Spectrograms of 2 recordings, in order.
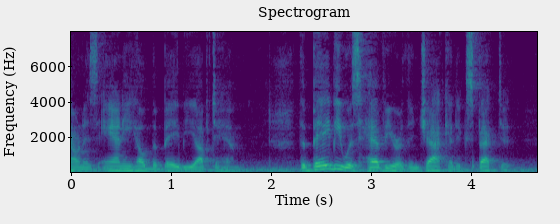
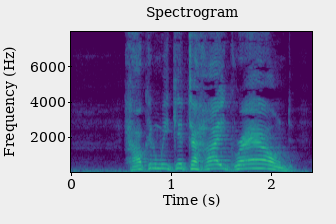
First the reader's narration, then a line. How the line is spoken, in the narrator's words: Jack shouted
